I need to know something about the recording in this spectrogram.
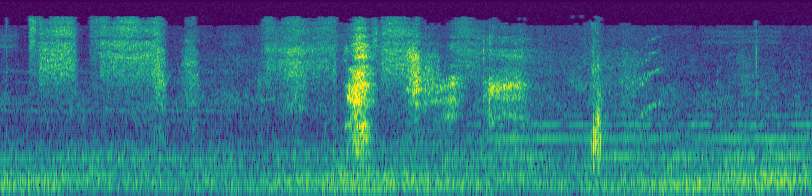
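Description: Footsteps tap on a tiled floor.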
